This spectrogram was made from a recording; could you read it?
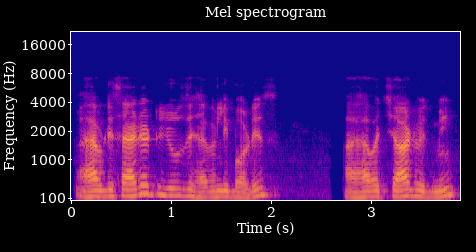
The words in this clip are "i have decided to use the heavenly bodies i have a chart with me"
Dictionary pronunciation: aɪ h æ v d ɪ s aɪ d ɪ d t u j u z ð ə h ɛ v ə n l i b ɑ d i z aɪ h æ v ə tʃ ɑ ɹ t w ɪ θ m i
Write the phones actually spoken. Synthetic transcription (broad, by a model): aɪ h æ v d ɪ s aɪ d ɪ d t u j u z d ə h ɛ v ə n l i b ɑ d i z aɪ h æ v ə tʃ ɑ ɹ t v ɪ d m i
